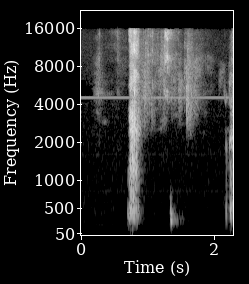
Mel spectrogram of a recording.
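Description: A woman crying: a sharp, sobbing intake of breath about three-quarters of a second in, then a short whimpered sob about half a second later.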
